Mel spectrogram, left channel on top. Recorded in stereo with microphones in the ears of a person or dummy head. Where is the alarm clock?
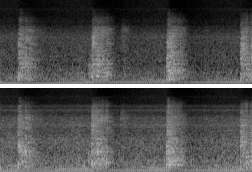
I don't hear an alarm clock.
